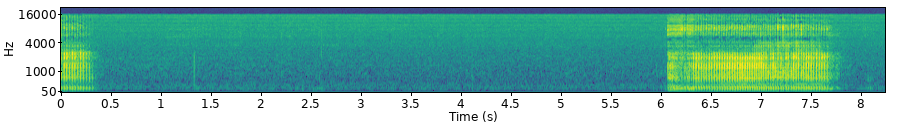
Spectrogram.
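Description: An English bulldog snores with a loud, rasping rattle, then falls quiet for several seconds.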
